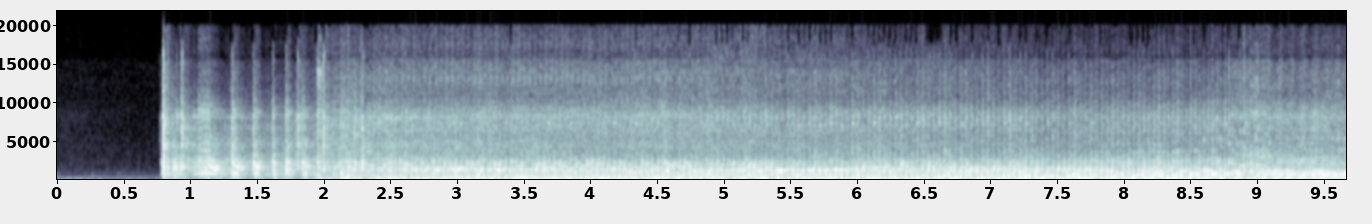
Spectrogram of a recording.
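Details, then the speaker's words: Toyota LandCruiser 40 series B diesel engine, first start after rebuild: catches after a brief crank, then settles into a steady, even clatter with good compression and no knocks. Normal diesel start and idle. "i'm mighty happy with how the compression sounds in this motor and how it runs it sounds like an absolute peach"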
